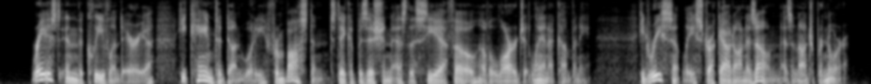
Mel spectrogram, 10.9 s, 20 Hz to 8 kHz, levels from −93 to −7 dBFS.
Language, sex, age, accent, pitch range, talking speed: English, male, 40-59, American, 80-115 Hz, 180 wpm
